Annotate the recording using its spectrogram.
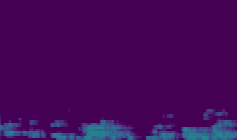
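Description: Faint, indistinct speech, much quieter than the lecturer's miked voice.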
